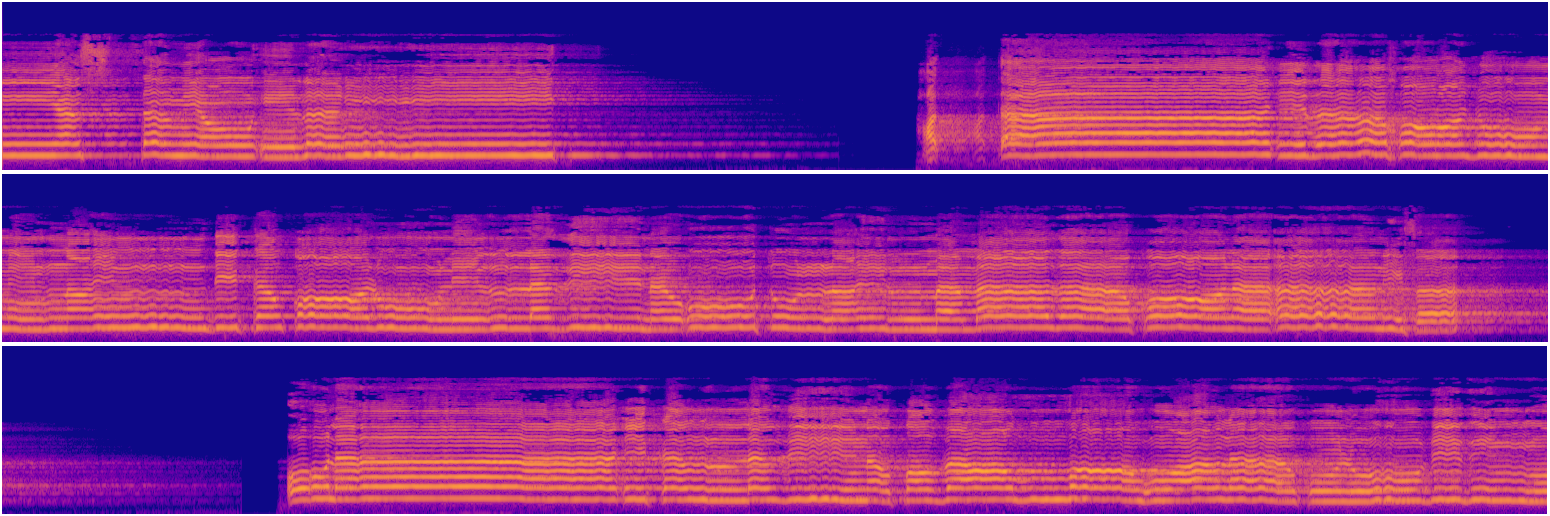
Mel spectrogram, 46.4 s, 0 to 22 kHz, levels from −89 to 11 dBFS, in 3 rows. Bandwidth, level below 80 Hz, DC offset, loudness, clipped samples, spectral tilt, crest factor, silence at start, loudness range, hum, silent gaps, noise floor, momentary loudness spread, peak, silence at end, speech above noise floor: 11.5 kHz; -70 dBFS; under 0.1%; -14 LUFS; under 0.1%; -2.5 dB/octave; 14 dB; 0 s; 8 LU; none; none; -70 dBFS; 8 LU; -2 dBFS; 0 s; 54 dB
